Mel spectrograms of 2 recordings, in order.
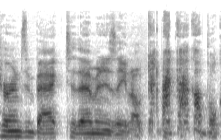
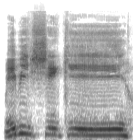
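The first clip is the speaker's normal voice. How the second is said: slow, pidgin goblin voice, often pitched up; Shaky, scheming goblin; 3 semitones higher, much slower than usual. Acted. Goblin advising allies on attack plans, slow and deliberate. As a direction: think it through slowly in broken speech. Game master speaks as Shaky.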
